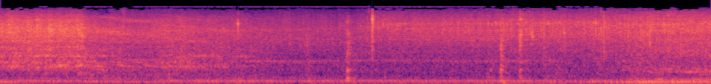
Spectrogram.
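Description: Car engine running at a steady idle just after starting, with a couple of faint clicks, then the revs rise near the end.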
